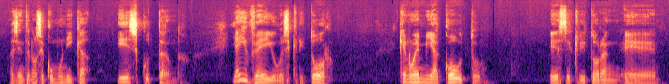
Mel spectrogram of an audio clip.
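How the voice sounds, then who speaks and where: In an Argentine accent, a man speaks at a fairly slow pace and medium pitch with a dark, mellow tone, ordinary pitch variation and long, frequent pauses, the sound dry and close with no echo. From Argentina, Buenos Aires. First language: Spanish (speaking Portuguese). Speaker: lecturer. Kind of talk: lecture.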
